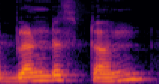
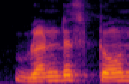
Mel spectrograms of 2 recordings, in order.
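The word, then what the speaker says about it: Blunderstone: आई was born at ब्लंडरस्टन near यारमouth. आई was born at ब्लंडरस्टन. ये ब्लंडरस्टोन नहीं है, ये ब्लंडरस्टन.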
